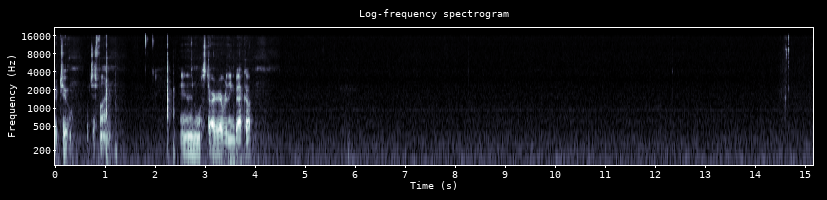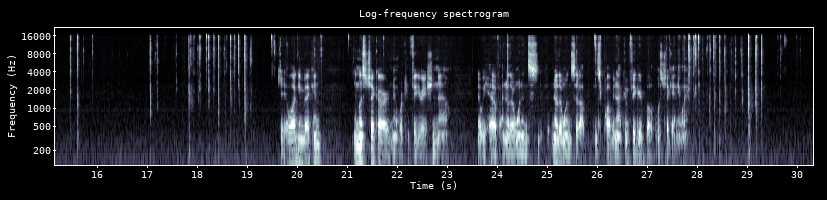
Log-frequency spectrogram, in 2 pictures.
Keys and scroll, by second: 15.2-16.1 typing, 17.1 Return, 17.6-19.3 typing, 27.4-29.5 typing.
